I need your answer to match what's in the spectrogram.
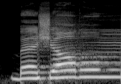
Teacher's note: Huruf ro dibunyikan secara tafkhim sebab berbaris di atas yaitu dommah maka dibacanya tebal.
